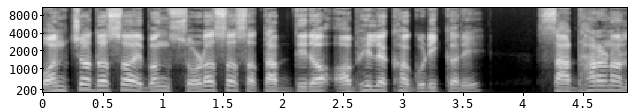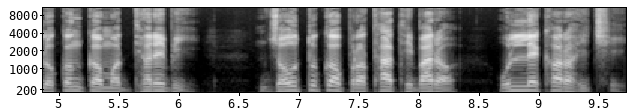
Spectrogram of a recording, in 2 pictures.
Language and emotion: Odia, neutral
